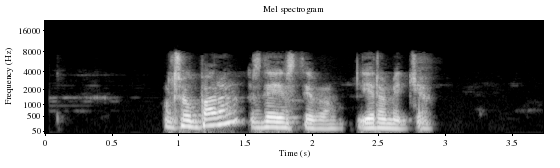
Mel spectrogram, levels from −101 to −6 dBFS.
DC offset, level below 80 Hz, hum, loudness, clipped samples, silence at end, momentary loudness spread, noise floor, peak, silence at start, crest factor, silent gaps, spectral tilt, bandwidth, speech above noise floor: under 0.1%; -54 dBFS; none; -18 LUFS; under 0.1%; 0.85 s; 9 LU; -76 dBFS; -2 dBFS; 0.9 s; 18 dB; none; -5 dB/octave; 8.4 kHz; 59 dB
